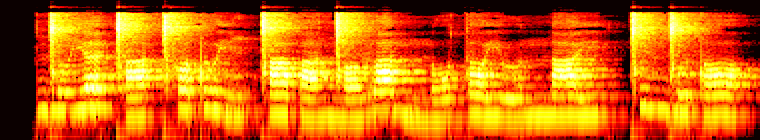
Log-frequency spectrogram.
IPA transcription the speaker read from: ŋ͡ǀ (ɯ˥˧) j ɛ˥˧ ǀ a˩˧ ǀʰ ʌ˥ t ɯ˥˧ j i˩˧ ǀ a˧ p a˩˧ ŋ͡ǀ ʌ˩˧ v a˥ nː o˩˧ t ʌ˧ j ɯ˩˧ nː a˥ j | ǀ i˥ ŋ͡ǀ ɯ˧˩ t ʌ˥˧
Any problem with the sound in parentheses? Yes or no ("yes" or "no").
yes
